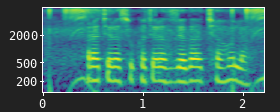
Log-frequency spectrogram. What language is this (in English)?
Magahi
